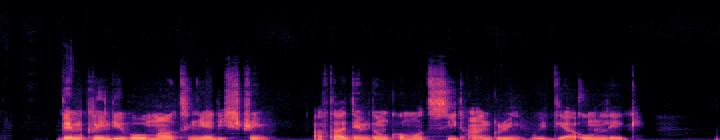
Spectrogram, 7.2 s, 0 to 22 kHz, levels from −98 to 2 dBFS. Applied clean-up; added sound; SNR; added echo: neural mask model DeepFilterNet 3.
